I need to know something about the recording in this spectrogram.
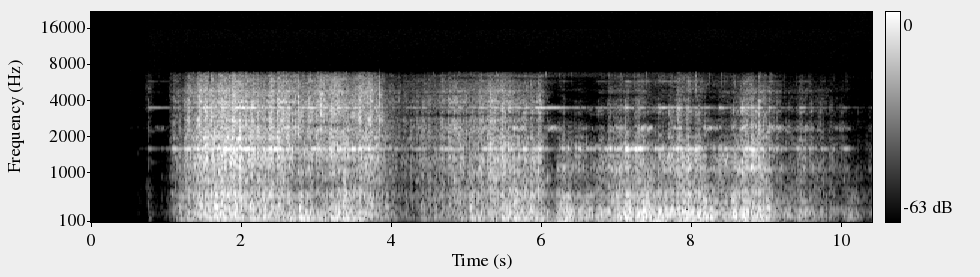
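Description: Alarm bell ringing continuously and loudly, with a brief dip about four seconds in.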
